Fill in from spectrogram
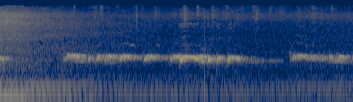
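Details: Local wild-type zebra dove, called 'perkutut kuntilanak', delivering a long, steady, slightly rolling coo phrase followed by a second starting note, over a low background hum.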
